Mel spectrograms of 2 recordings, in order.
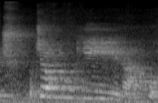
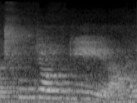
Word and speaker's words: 축전기: 전하를 모아두는 기기를 축전기라고 해요. 됐니? 그걸 우리가 충전기라고 잘못 발음하는 것 뿐인데 원래는 축전기입니다. 축전기. 저축한다 할 때 축이에요.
